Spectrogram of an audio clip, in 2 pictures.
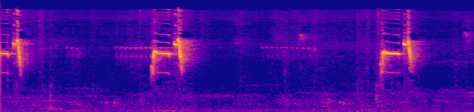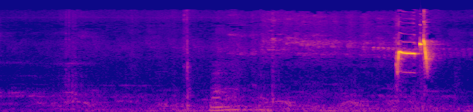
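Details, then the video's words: Lively prinia repeating a short high whistled note with a raspy rising end, four phrases over nine seconds with a longer pause and faint low sounds before the last. "Prenjak Gacor"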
